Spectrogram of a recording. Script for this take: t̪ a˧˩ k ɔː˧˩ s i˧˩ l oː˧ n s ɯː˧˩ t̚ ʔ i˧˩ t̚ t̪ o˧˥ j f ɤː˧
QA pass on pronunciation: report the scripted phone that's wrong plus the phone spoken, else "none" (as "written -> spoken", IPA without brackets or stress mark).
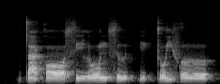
none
